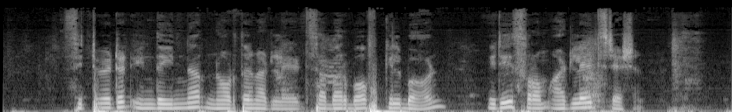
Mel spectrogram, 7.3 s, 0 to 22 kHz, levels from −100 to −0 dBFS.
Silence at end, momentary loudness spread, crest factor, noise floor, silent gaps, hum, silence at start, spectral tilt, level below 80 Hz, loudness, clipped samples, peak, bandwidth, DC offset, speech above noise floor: 0 s; 18 LU; 18 dB; -46 dBFS; none; none; 0.1 s; -7 dB/octave; -32 dBFS; -24 LUFS; under 0.1%; -2 dBFS; 15.5 kHz; under 0.1%; 26 dB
